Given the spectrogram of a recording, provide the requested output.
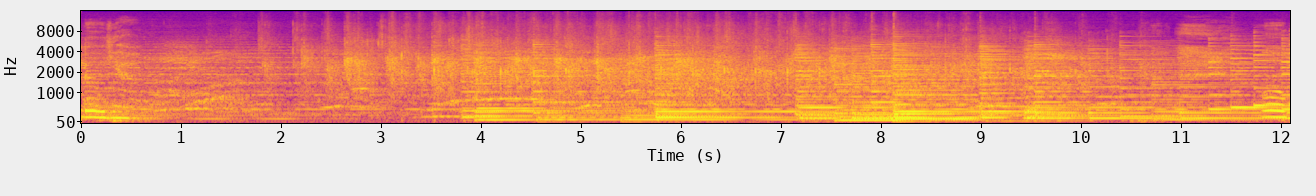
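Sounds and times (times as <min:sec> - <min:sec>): church keyboard playing chords: 0:03.0 - 0:12.0.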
